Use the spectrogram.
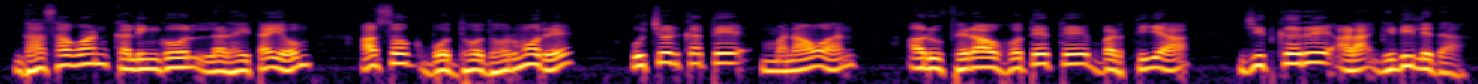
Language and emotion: Santali, neutral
